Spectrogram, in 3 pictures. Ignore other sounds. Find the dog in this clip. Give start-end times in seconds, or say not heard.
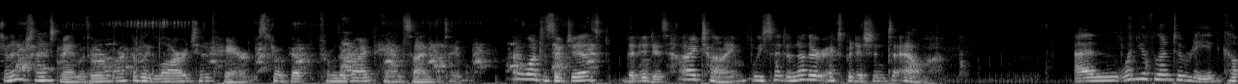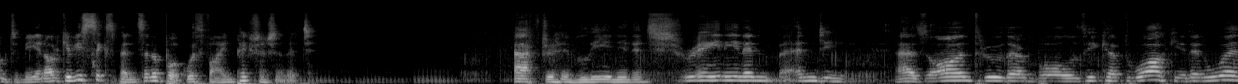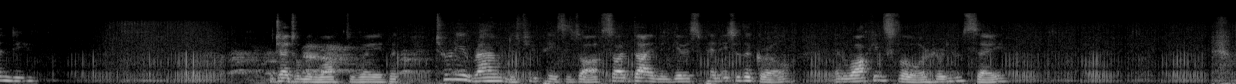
0.0-6.5, 26.7-29.2.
